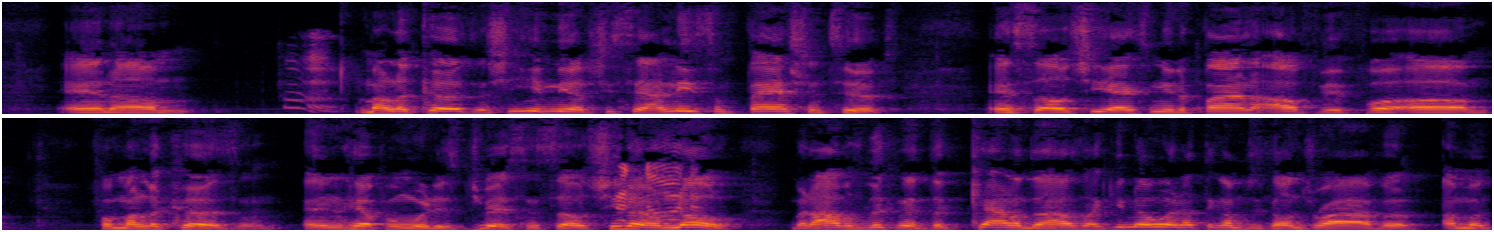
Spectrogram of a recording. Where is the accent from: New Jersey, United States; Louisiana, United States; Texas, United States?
Texas, United States; Houston; I'm from Houston, Texas. Graduated from Jones High School.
